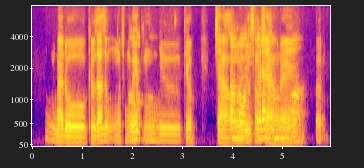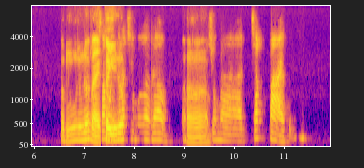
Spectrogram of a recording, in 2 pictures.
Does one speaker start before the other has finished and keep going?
Yes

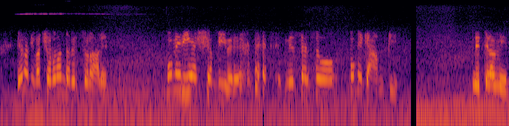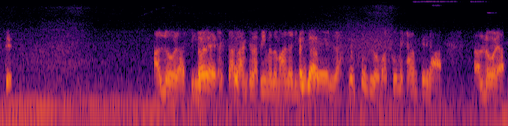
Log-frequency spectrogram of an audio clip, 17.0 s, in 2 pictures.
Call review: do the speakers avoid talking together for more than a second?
Yes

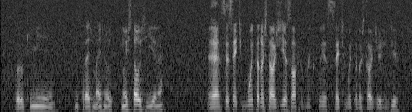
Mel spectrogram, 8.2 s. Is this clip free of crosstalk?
Yes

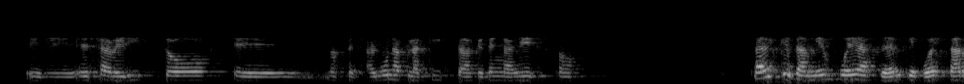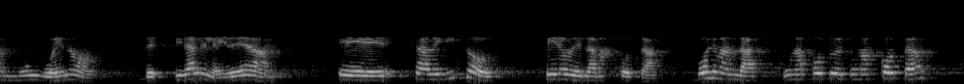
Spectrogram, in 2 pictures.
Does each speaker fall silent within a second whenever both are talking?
Yes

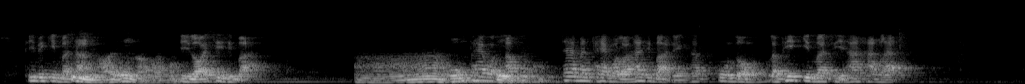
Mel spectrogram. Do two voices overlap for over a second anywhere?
No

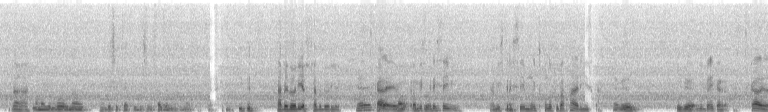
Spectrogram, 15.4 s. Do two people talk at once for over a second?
Yes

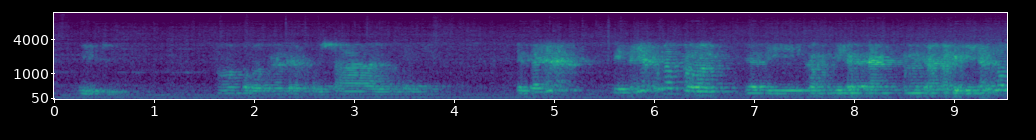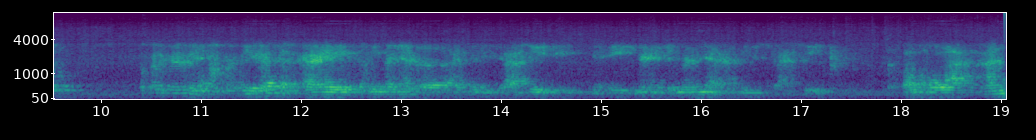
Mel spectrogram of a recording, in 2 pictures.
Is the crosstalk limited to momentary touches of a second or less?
No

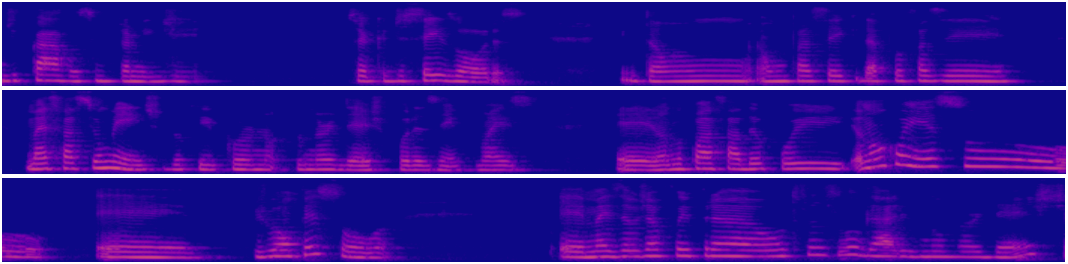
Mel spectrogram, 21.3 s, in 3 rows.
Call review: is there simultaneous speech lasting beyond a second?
No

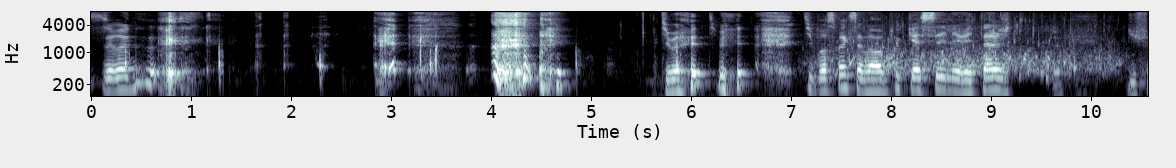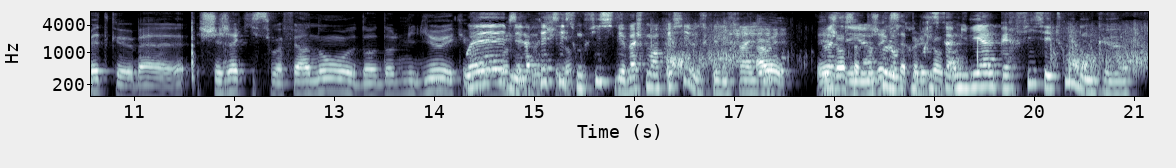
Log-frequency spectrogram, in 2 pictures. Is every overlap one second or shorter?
No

